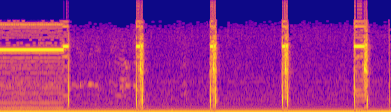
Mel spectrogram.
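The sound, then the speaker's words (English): Modem answering tones from a payphone dialed into by a computer terminal program: a steady two-tone whine lasts about a second and a half, then four short, bright bursts follow at even gaps. “I dialed up into this phone using Hyper Terminal.”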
